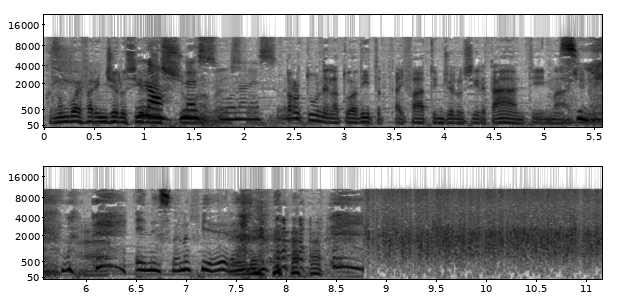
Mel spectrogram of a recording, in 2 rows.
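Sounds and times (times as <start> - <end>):
speech: 0.1 - 8.8
laughter: 5.3 - 6.3, 7.4 - 8.8
audience applause: 8.7 - 11.1.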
